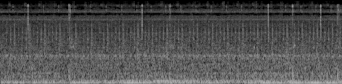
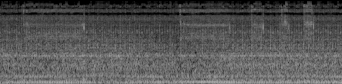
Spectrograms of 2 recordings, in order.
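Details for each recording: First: Honda CRX petrol after replacing an incorrect PCV valve that caused a vacuum leak and idle surging: idles low and steady, only a faint vacuum hiss and no surging; fixed. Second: Honda CRX petrol engine with idle surge, running the incorrect PCV valve: it idles fast at about 1300 rpm under a loud steady sucking vacuum hiss; a known-good PCV valve is quieter and lowers the rpm.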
